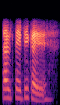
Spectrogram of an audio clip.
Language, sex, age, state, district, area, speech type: Marathi, female, 18-30, Maharashtra, Satara, rural, conversation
